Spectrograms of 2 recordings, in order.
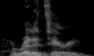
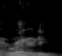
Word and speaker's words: Hereditary: So I don't know how we got here, but Hereditary, not Heredity.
